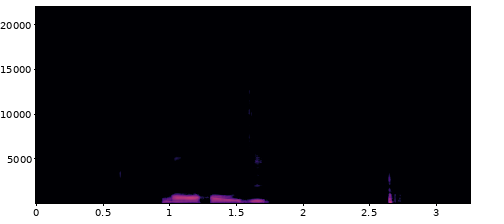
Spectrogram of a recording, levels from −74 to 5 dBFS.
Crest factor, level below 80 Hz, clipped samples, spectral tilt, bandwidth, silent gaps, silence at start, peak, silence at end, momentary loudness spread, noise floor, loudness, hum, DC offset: 20 dB; -86 dBFS; under 0.1%; -8 dB/octave; 13.5 kHz; none; 0.95 s; -24 dBFS; 0.6 s; 11 LU; -75 dBFS; -41 LUFS; none; under 0.1%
